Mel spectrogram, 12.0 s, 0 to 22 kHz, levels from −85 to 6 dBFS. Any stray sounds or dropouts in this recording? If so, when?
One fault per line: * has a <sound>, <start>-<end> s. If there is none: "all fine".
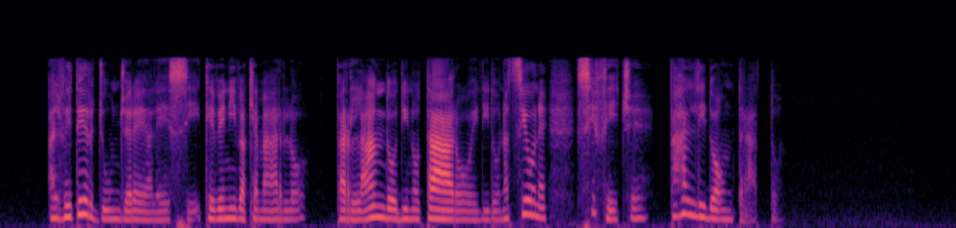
all fine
